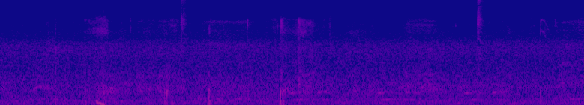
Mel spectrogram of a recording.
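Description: A toddler sucks and gulps softly from a bottle, close by.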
